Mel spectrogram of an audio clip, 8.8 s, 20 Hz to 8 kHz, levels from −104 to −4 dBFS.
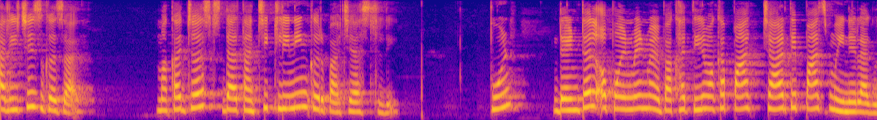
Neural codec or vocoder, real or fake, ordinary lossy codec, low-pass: none; real; none; none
